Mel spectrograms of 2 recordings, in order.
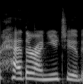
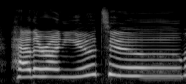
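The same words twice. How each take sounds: First: Said in the usual way. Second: High, drawn-out singsong call; long, lilting summons, pitched up. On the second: Real, not acted. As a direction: call for someone, stretching the last word. Calling out for a missing viewer.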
